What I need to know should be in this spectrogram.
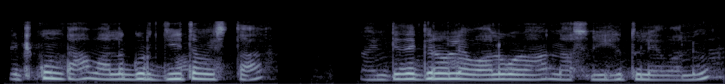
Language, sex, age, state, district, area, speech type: Telugu, male, 18-30, Telangana, Nalgonda, rural, spontaneous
